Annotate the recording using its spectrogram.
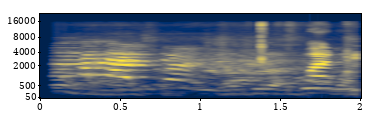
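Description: Voices talking and calling, with children's voices among them.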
